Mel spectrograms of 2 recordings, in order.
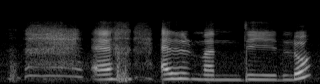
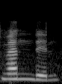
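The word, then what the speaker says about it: منديل: Al-Mindilu. Oh, Nazifun. No, no. Again, you said man. Don't say man. Yeah, because it's Turkish, it's mandil.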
